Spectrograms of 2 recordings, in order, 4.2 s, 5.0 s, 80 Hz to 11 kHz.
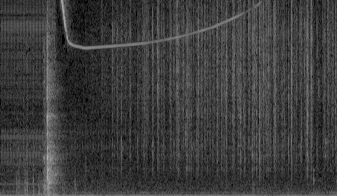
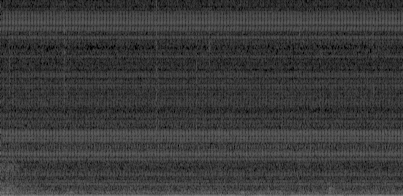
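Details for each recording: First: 25-inch K7000 arcade monitor chassis after repairs for blowing fuses: a click at switch-off, then a thin high squeal that drops quickly and holds, which the repairer suspects is the flyback re-energizing; discharge noise at switch-off. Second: 25-inch K7000 arcade monitor chassis under repair for blowing fuses and a smoking R97 resistor, powered on: steady low mains hum with a faint high whine and no crackle, pop or arcing; running normally.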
